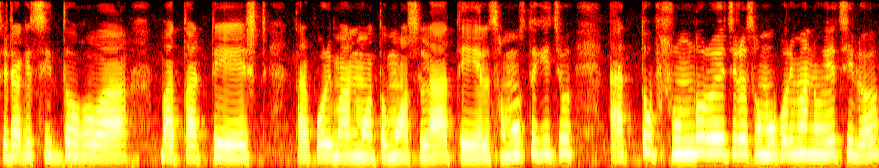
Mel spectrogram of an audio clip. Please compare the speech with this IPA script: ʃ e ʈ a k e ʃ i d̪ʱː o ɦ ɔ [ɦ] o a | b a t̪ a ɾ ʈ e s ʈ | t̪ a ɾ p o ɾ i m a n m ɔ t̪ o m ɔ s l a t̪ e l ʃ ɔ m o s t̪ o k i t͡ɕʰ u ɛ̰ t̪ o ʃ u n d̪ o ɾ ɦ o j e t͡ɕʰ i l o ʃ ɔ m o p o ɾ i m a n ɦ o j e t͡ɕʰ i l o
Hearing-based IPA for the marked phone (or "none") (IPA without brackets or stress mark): none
